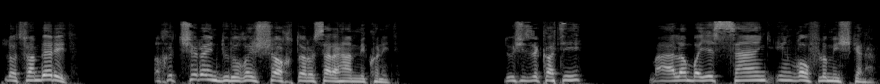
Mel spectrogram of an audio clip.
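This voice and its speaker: An indignant older housekeeper woman, as a male reader puts her on, loud and protective. The recording is dry and dull. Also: high-pitched, long pauses, dry recording, pitched above the performer's own voice, close to an everyday voice. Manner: shouting indignantly.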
